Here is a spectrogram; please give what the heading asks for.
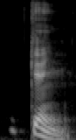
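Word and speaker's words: quem: йдемо в кіно кень кень хто кень хто Кинь Майте на увазі що закінчення м читається носовим так кень хто кень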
